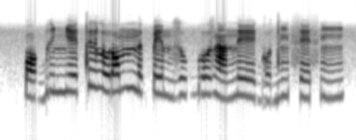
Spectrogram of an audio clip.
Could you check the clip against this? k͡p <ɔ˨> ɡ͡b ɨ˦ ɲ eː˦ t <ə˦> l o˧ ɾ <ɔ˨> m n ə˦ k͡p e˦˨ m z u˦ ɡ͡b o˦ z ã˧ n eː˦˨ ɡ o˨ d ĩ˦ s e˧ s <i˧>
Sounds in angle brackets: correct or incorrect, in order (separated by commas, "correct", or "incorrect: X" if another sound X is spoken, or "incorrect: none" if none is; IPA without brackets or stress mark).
correct, incorrect: ɨ˦, incorrect: ɔ˦, incorrect: ĩ˧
